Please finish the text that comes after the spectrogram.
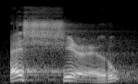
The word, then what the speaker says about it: الشعر: قالوا لام التعريف، فلام التعريف نقول الشمس، الشعر، فأضغمنا لام التعريف في الشين.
